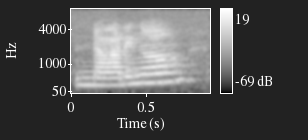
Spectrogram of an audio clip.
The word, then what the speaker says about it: Nottingham: in england it's warwick same with nottingham and buckingham and birmingham the ham at the end americans we would pronounce it as ham h.a.m but in england they pronounced as um so you don't say ham you say bucking um if that makes sense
